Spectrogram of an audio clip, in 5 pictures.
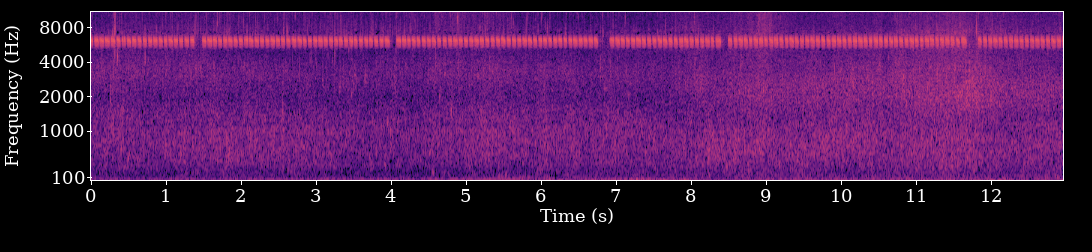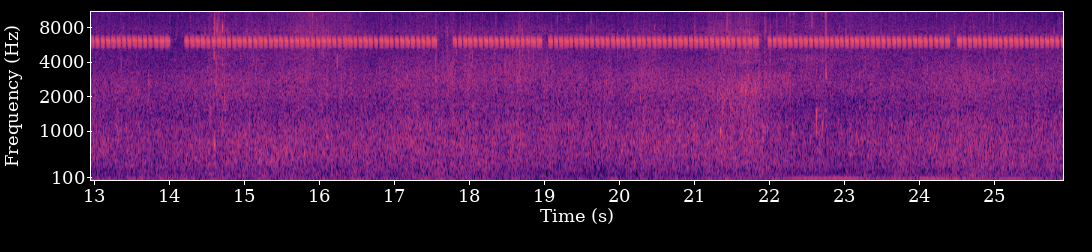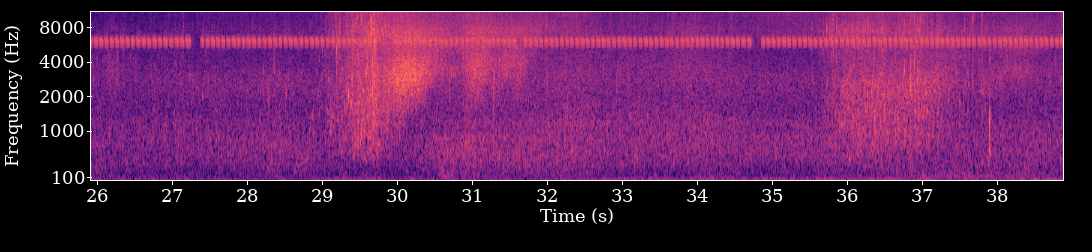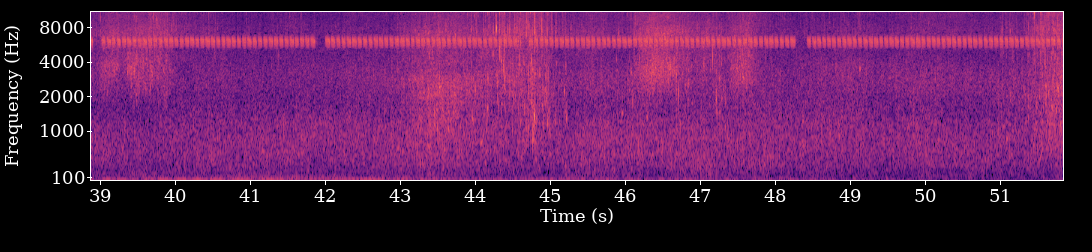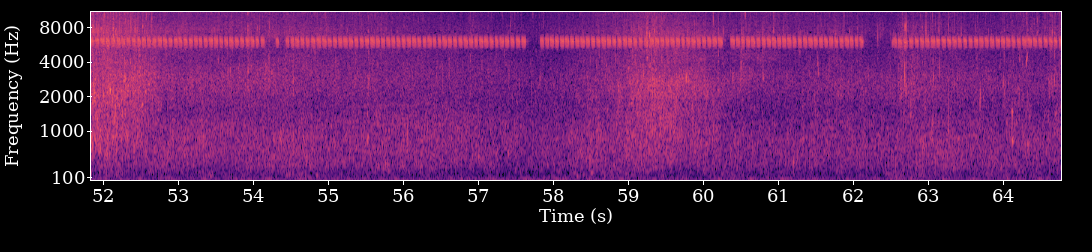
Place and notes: {
  "title": "Bd Stephanopoli de Comene, Ajaccio, France - les Sanguinaires Ajaccio",
  "date": "2022-07-28 21:00:00",
  "description": "wave and water sound\nCaptation ZOOM H6",
  "latitude": "41.91",
  "longitude": "8.71",
  "timezone": "Europe/Paris"
}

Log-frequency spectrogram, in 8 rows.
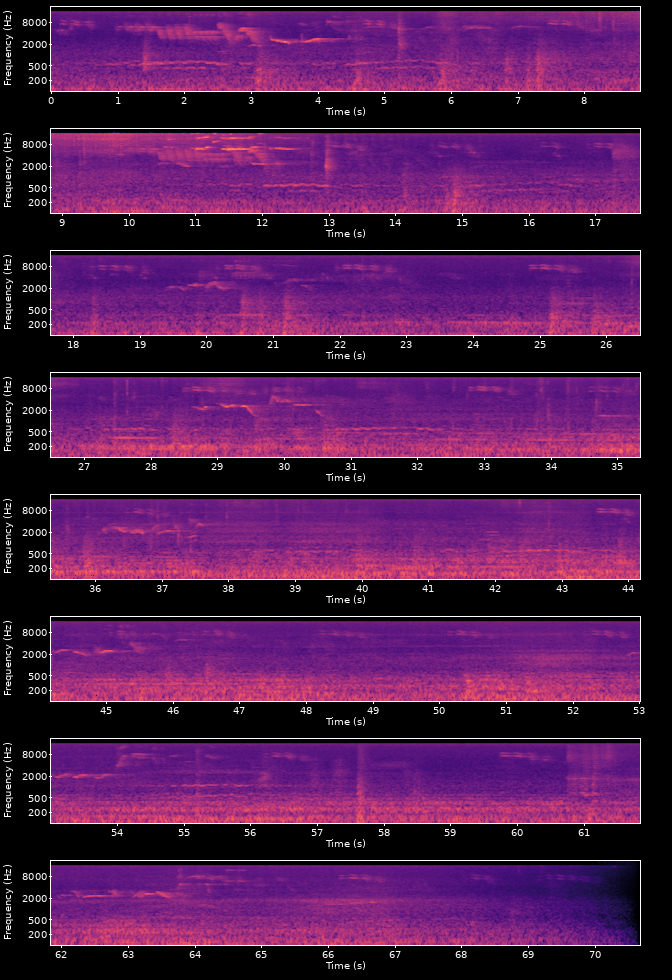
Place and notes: {
  "title": "St. Gallen (CH), passing the theatre - St. Gallen (CH), outside the theatre",
  "description": "accidental duet of a singing bird and an opera singer doing his warm-up. pedestrians passing by. recorded june 7, 2008. - project: \"hasenbrot - a private sound diary\"",
  "latitude": "47.43",
  "longitude": "9.38",
  "altitude": "672",
  "timezone": "GMT+1"
}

